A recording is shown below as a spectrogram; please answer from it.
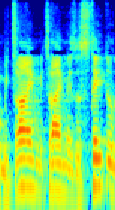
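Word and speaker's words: מצרים: Egypt is not the right way to say it. We say it in Hebrew, Mitzrayim.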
